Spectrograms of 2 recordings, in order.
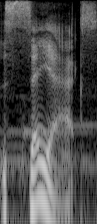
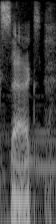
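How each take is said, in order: First: The word is said as two syllables. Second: The word is said as one short syllable. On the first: This is an alternative way to say it. "another way to pronounce it is sayax" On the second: This is the common way people say it. "I just started pronouncing it like sax"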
